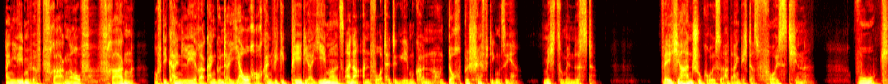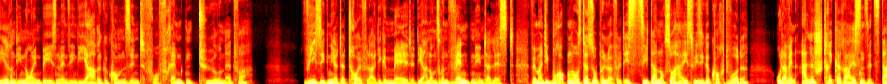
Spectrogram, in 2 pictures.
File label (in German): Schauspiel Kraftvoll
